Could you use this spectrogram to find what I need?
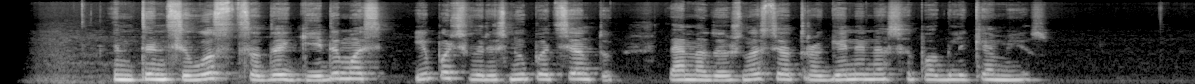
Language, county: Lithuanian, Kaunas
